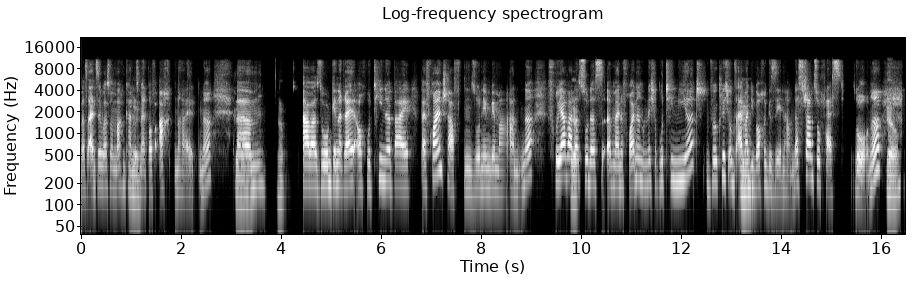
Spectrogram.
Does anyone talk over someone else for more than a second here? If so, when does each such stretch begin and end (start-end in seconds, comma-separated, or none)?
none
